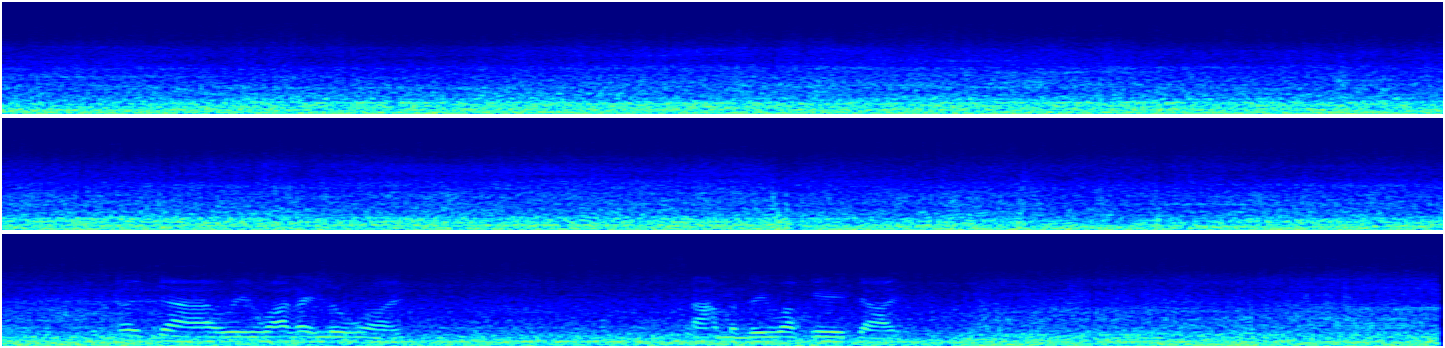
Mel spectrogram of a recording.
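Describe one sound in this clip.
Wind roars loudly past a moving motorbike.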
